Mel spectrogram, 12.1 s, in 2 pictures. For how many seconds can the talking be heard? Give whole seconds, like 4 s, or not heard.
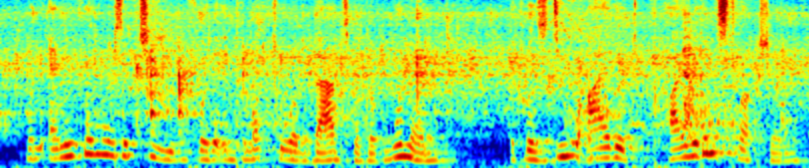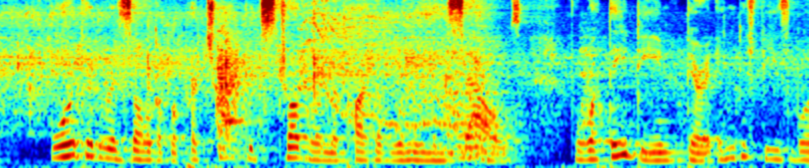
12 s.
